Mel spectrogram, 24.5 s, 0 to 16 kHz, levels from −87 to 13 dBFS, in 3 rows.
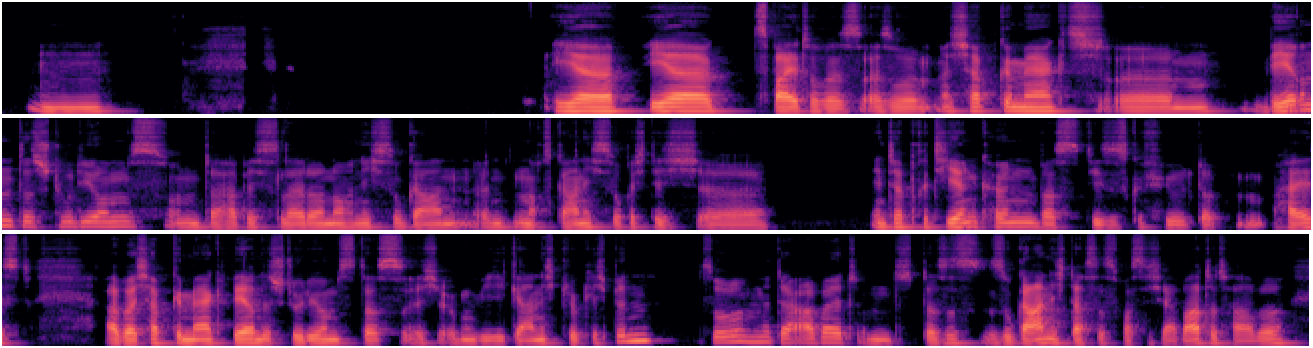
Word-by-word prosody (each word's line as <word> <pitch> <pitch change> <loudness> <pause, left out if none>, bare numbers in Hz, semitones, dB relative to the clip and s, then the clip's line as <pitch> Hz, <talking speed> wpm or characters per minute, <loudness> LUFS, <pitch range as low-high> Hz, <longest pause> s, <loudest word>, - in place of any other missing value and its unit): Mhm. 120 0 -2 2.7
Eher 125 -1 +7
eher 125 -1 +7
2. 115 -3 +3
Also, 120 0 -1
ich 125 +1 -3
habe 130 0 +1
gemerkt, 125 -1 +2
ähm, 120 0 -1
während 155 +2 +2
des 150 -1 -3
Studiums 150 -1 -5
und 125 -1 -6
da 115 -2 -3
habe 115 +1 -5
ich's 120 +4 -11
leider 120 0 0
noch 120 -1 0
nicht 120 +1 -4
so 120 - -6
gar 115 -1 -2
n 115 +1 -5
äh, 135 - -8 0.2
noch 115 -2 -3
s 130 - -17
gar 115 -1 -2
nicht 120 0 -2
so 120 - -6
richtig, 115 +1 -8
äh, 110 -1 -5 0.7
interpretieren 125 +3 0
können, 135 -1 -2
was 115 0 -4
dieses 110 -1 -6
Gefühl 110 -3 -8
da 105 - -5
m - - -11
heißt. 125 +2 -1 0.4
Aber 115 -1 +5
ich 115 - 0
habe 125 0 0
gemerkt 120 -1 +3
während 120 0 +7
des 120 - -1
Studiums, 120 0 0
dass 110 -1 -2
ich 115 +3 -9
irgendwie 110 -2 -4
gar 105 -1 -2
nicht 120 +2 -1
glücklich 130 +1 -7
bin, 200 +3 -1 0.2
so 165 +1 -3
mit 165 -1 -6
der 145 - 0
Arbeit. 150 0 -1
Und 115 0 -8
dass 120 +1 -2
es 125 0 -6
so 115 -2 -6
gar 115 +3 +6
nicht 125 -2 -2
das 115 0 0
ist, - - -12
was 110 +1 -8
ich 115 - -15
erwartet 120 +3 0
habe, 115 +5 -2
120 Hz, 165 wpm, -22 LUFS, 115-130 Hz, 2.7 s, Eher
